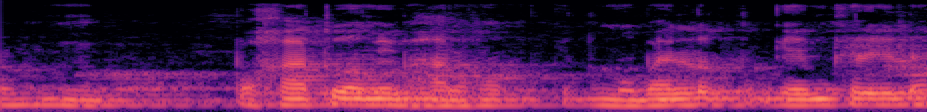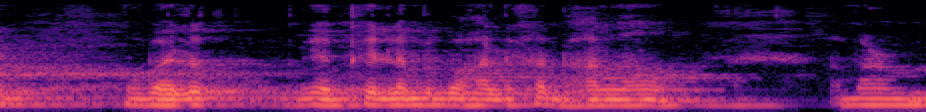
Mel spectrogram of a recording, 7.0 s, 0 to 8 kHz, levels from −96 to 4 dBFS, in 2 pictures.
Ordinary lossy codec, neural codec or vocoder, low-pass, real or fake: none; none; 7.2 kHz; real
